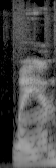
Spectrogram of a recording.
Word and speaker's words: LANs: LANs and WANs, that's how we pronounce it. Not lanes and wanes, but LANs and WANs.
